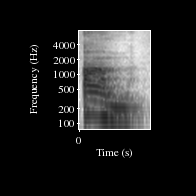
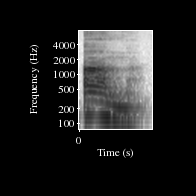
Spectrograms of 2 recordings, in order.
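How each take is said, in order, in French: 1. Il se réduit à un son 'am' bref. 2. Il se réduit à un son 'am' bref.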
